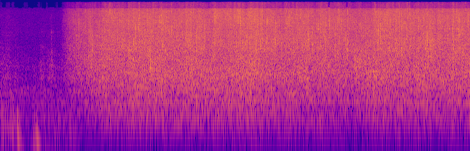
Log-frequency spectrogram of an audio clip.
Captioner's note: water splashes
